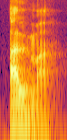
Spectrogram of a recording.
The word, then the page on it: Alma: spanische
